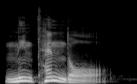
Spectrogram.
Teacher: And interestingly enough, you might have noticed this already, if you want to pronounce the name in the way that it's written in Japanese, then it's actually not Nintendo. The stress is a little bit different, and you have to prolong the O a little bit. So it would be pronounced as Nintendo in the original Japanese pronunciation.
